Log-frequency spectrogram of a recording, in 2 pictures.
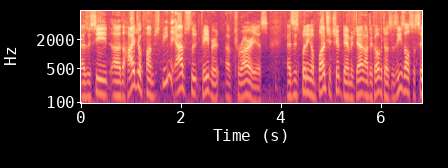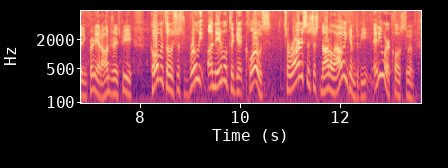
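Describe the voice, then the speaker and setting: A man talks at a very fast pace with lively intonation and a fairly high pitch. Noticeable background noise sits behind him. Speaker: esports commentator. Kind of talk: live commentary. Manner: animated.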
